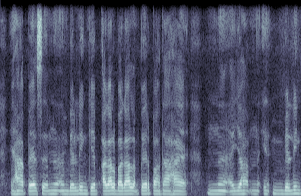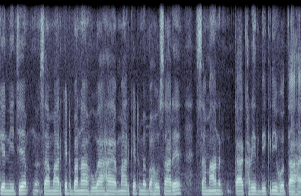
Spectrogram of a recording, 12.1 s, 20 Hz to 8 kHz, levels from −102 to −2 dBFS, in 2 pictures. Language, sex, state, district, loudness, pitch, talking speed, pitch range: Hindi, male, Bihar, Muzaffarpur, -24 LUFS, 125 Hz, 145 wpm, 125-130 Hz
